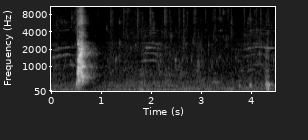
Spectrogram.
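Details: Dog making a weird whimpering in reaction to neighbours' noises: one loud broadband burst near the start, then faint thin whining tones drawn out at steady pitch, and a short low thump at the end.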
